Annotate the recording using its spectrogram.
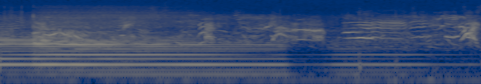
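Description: Trumpet holding one low, steady note for about three and a half seconds, then dropping to a softer held tone until near the end.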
